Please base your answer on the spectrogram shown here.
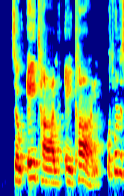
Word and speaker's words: Eitan: Now, a fun thing about my name is it is pronounced and spelled nothing alike. You know, when I meet people like, is it Eitan, Eitan, Ethan? Which one? Ethan, yes, Ethan. And it's pronounced Eitan.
